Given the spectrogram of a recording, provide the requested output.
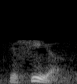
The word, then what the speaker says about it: Yeshua: Well, in Hebrew, the J is pronounced as a Y. For example, Joshua, Yeshua. It's pronounced as a Y. But we have here this tetragrammaton, J-H-V-H, or Y-H-W-H.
